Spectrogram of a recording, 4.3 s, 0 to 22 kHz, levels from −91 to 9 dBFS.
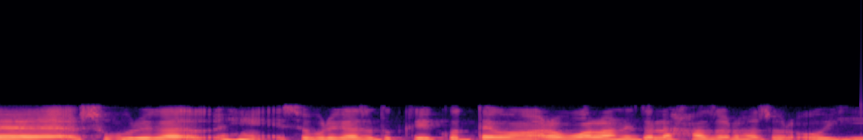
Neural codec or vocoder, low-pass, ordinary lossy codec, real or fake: none; 5.4 kHz; none; real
